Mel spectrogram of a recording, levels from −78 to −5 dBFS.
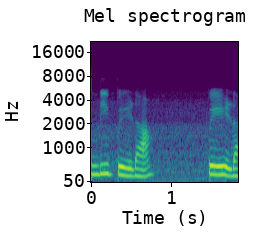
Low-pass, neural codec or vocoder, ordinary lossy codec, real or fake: none; none; none; real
